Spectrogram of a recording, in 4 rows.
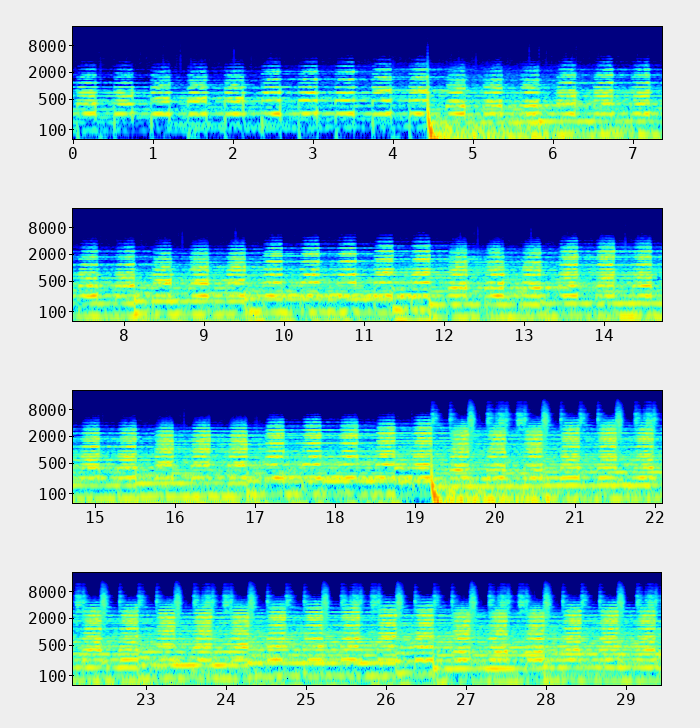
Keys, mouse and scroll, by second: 0.3 Tab, 0.5 ctrl+1, 1.0 middle click, 1.3 Tab, 1.6 Left, 2.1 ctrl+b, 2.5 Tab, 3.0 right click, 3.2 scroll down 1, 4.5-6.1 middle drag, 6.1 shift+d, 6.9 Tab, 7.1 a, 8.4 Left, 8.5 shift+middle click, 8.6 scroll up 2, 8.8 e, 9.8 o, 10.3 Tab, 10.8-11.3 scroll down 1, 11.3 Tab, 11.7 o, 11.9 scroll down 1, 12.0 Tab, 13.5 shift+click, 13.6 shift+click, 14.0 alt+d, 15.8 shift+right click, 16.2 KP_7, 16.5 shift+middle click, 16.8 scroll up 1, 17.2-20.1 shift+middle drag, 20.5 Tab, 20.7 s, 21.3 z, 22.4 Left, 22.7 e, 23.1 ctrl+z, 23.5 g, 25.4 ctrl+r, 26.7 g, 27.8 Left, 28.3 r.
